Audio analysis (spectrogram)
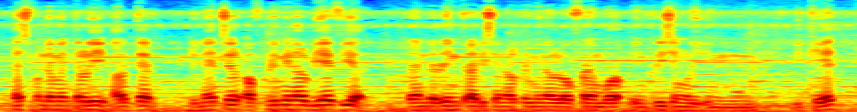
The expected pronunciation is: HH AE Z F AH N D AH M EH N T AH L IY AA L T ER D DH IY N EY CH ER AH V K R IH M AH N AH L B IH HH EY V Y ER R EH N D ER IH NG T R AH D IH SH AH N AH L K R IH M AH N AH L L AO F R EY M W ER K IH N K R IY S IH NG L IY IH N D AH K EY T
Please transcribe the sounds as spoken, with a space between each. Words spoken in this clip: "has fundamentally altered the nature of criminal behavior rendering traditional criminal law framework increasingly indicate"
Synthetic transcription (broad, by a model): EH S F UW N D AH M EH N T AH L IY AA W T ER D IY N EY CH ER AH F K R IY M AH N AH L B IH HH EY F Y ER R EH N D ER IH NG T R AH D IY S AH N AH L K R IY M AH N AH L L AO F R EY M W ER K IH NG K R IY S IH NG L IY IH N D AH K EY T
